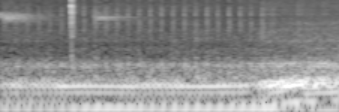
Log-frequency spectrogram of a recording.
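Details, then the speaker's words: Daihatsu Charade with an AC delay module fitted so the idle-up rises before the magnetic clutch engages; steady low engine drone turns heavier and deeper after two seconds as the AC clutch pulls in and loads the engine; normal compressor clutch engagement. "nah naik Nah itu baru ada suaranya berat itu baru magnet telurnya aktif di seperti itu"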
